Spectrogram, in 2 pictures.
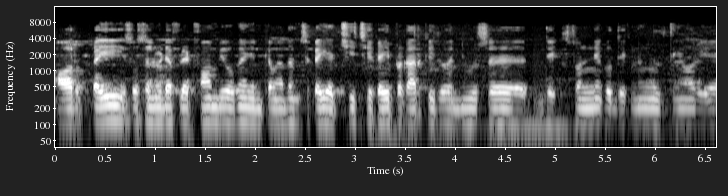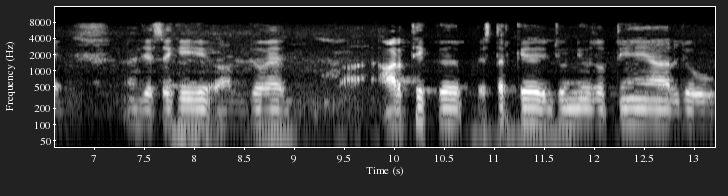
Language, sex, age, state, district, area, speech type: Hindi, male, 30-45, Uttar Pradesh, Hardoi, rural, spontaneous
